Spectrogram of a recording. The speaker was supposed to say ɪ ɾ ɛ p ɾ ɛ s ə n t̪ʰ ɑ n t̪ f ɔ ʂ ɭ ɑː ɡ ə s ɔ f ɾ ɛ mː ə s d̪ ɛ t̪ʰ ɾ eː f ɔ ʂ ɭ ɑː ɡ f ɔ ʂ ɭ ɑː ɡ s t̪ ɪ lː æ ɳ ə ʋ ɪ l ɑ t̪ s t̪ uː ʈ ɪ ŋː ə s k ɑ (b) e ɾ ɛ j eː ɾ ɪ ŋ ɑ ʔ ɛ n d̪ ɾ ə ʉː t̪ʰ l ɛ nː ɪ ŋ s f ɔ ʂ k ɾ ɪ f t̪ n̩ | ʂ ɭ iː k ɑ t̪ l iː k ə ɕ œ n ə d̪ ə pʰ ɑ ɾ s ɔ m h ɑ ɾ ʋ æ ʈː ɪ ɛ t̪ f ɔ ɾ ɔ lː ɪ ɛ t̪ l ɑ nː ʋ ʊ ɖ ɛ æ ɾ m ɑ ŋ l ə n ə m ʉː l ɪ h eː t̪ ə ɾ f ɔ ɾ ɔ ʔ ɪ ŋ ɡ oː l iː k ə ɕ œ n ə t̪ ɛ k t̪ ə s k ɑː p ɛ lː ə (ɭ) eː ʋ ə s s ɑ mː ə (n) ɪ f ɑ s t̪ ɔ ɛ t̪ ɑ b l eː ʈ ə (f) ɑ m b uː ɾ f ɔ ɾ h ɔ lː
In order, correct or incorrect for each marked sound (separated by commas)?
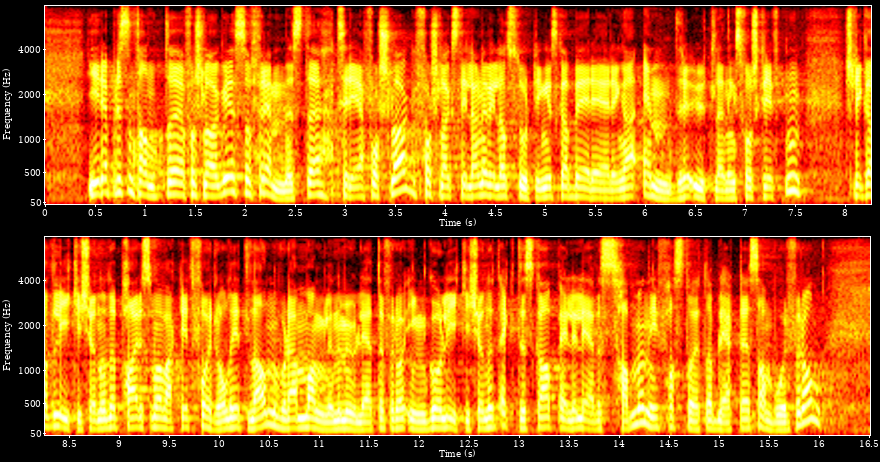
correct, correct, correct, incorrect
